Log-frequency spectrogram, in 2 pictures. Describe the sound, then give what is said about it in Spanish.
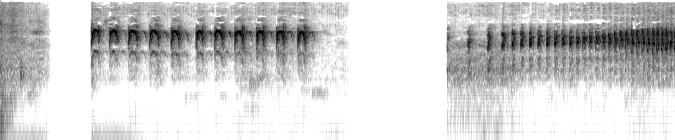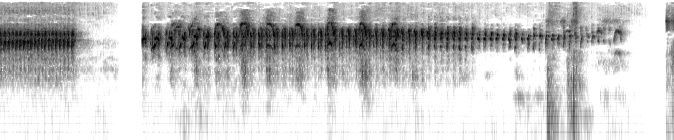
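Rufous hornero, Argentina's national bird, singing in loud, shrill bursts. A stuttering series of repeated notes comes first, then a long rapid trill, then another extended chattering trill that breaks off abruptly. “Así como hace años eligió por una encuesta popular en los colegios el ave nacional, de la cual salió favorecido el hornerito que estamos escuchando,”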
